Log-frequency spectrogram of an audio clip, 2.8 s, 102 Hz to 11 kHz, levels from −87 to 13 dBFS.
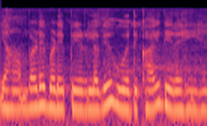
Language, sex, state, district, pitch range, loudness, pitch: Hindi, female, Bihar, Saharsa, 190-205 Hz, -12 LUFS, 195 Hz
